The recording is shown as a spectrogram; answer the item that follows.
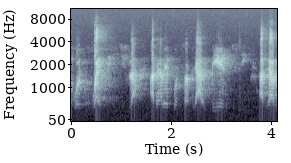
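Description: Speech only: a person talking continuously in a thin voice with no low tones.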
